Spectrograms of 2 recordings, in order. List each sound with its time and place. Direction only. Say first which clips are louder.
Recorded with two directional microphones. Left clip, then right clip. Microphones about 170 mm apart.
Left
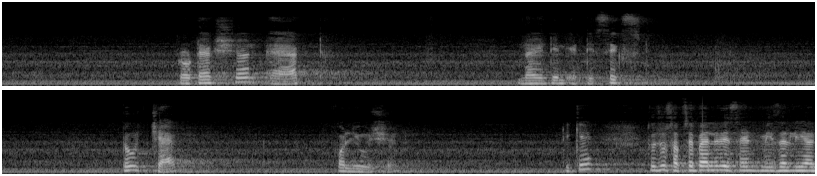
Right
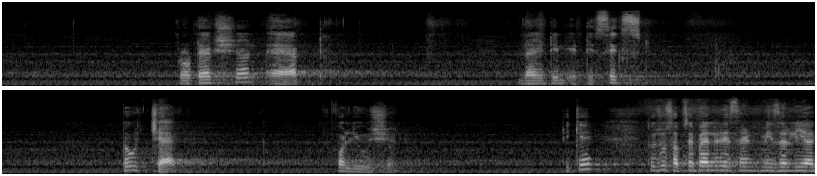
1.8 s speech: left 3 dB; 60° right (ahead or behind)
5.2 s a man's voice: left 4 dB; 70° right (ahead or behind)
9.3 s a man's voice: left 1 dB; 90° right
11.4 s a man's voice: left 3 dB; 75° right (ahead or behind)
13.7 s a man's voice: left 3 dB; 60° right (ahead or behind); by 16.2 s 90° right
